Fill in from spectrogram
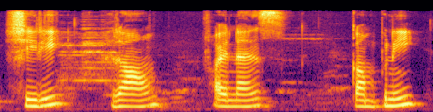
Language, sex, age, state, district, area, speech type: Punjabi, female, 60+, Punjab, Fazilka, rural, read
